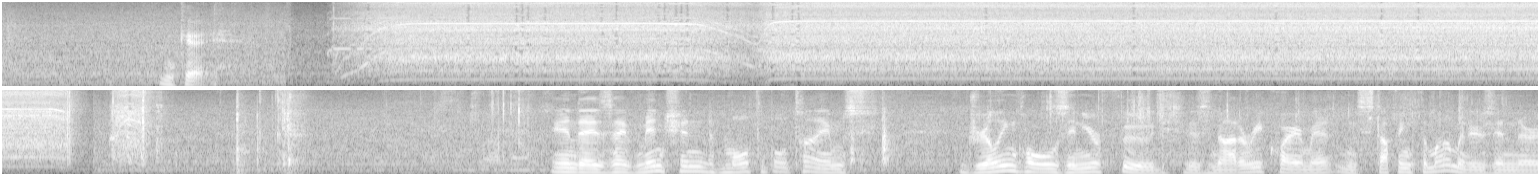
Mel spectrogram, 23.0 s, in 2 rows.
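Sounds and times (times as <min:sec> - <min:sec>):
electric drill whining: 0:02.4 - 0:12.7.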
